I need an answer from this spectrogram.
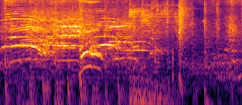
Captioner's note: crowd cheers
